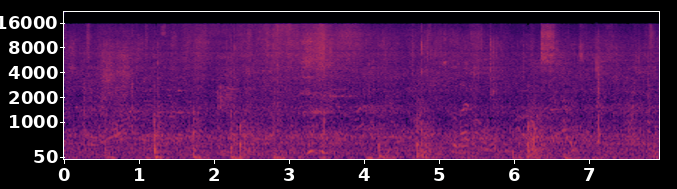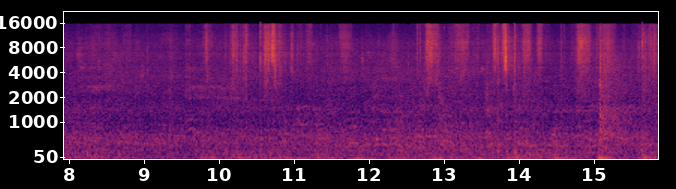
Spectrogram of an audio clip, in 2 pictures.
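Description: Bare feet shuffle and thump on a padded mat.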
